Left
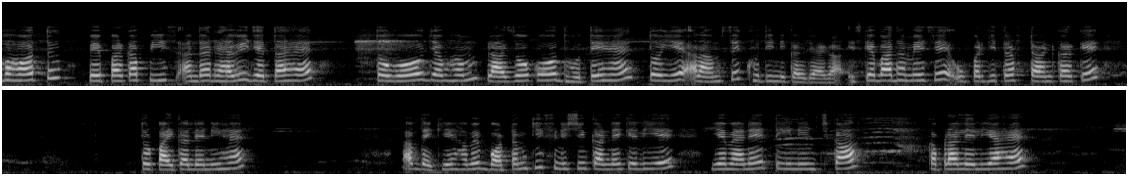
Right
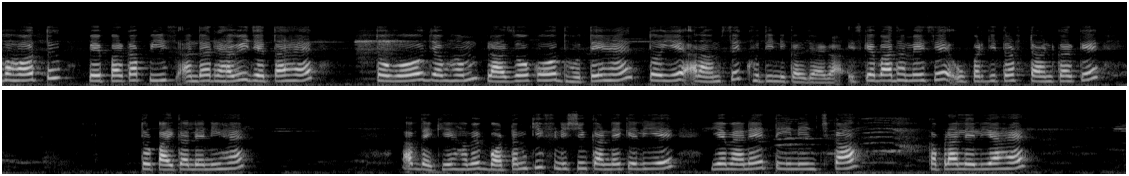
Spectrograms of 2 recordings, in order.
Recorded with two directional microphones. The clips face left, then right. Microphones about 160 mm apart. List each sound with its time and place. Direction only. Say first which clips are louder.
0.0 s speech: right 2 dB; 20° right (ahead or behind)
12.6 s speech: right 3 dB; 20° right (ahead or behind)
15.2 s speech: right 3 dB; 20° right (ahead or behind)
